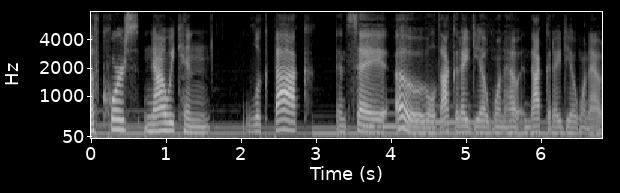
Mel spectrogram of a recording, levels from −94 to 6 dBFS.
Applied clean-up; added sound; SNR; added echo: none; none; none; none.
